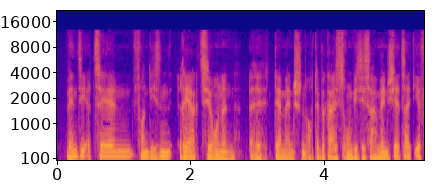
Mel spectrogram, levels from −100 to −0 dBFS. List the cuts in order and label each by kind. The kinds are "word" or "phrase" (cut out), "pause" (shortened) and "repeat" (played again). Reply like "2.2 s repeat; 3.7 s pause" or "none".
none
